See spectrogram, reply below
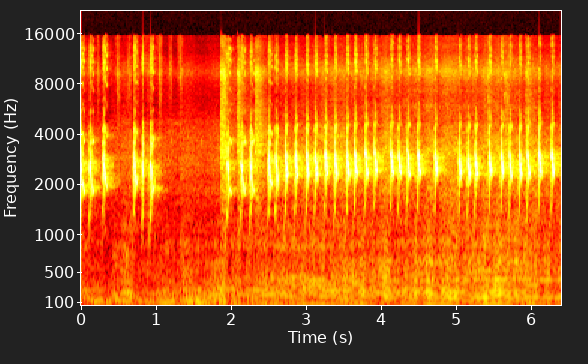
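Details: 'Ngekek' chatter of a yellow-vented bulbul, used to train bulbuls and prompt them to answer: a few short note pairs, a pause, then a fast continuous run of sharp repeated notes over low background noise.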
